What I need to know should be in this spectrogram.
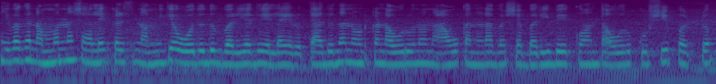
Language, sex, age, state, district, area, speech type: Kannada, female, 30-45, Karnataka, Hassan, rural, spontaneous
